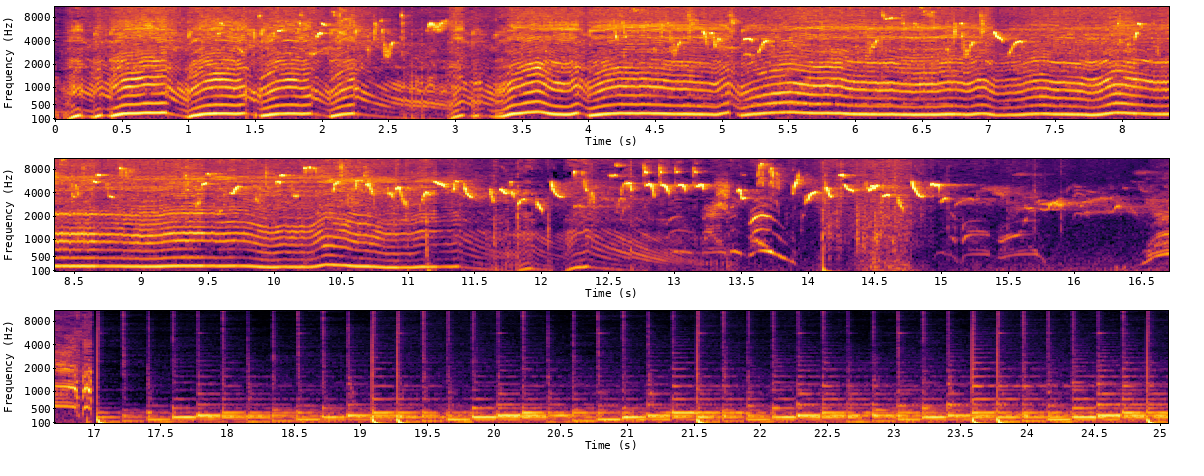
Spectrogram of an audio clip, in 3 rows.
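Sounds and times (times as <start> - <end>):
chainsaw engine revving: 0.0 - 14.5
birds chirping: 0.9 - 17.0
music: 17.0 - 25.0.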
